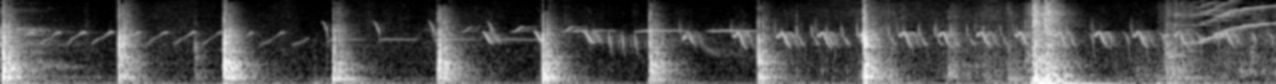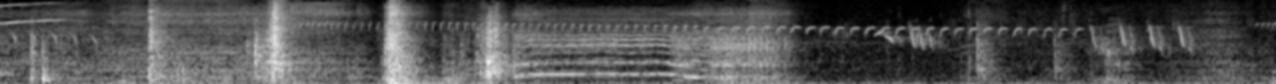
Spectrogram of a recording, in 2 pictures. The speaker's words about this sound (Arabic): سأفتح الباب، بالتأكيد هو الصديق الذي سأسافر معه، طلبت منه أن يمر علي.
